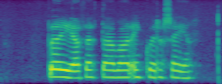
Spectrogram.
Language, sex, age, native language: Icelandic, female, 12, Icelandic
